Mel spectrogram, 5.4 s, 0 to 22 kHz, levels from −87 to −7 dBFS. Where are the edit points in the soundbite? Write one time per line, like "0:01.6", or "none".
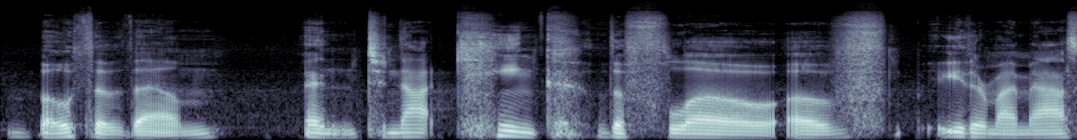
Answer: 0:01.8

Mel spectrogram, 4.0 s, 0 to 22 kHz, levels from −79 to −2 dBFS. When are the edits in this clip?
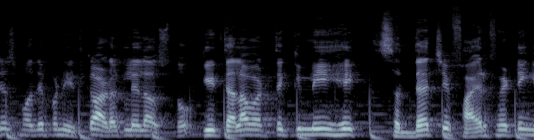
0:01.3

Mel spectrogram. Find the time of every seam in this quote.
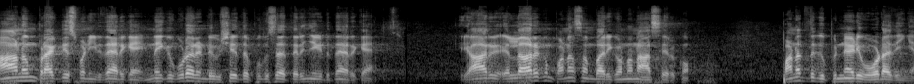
0:03.9

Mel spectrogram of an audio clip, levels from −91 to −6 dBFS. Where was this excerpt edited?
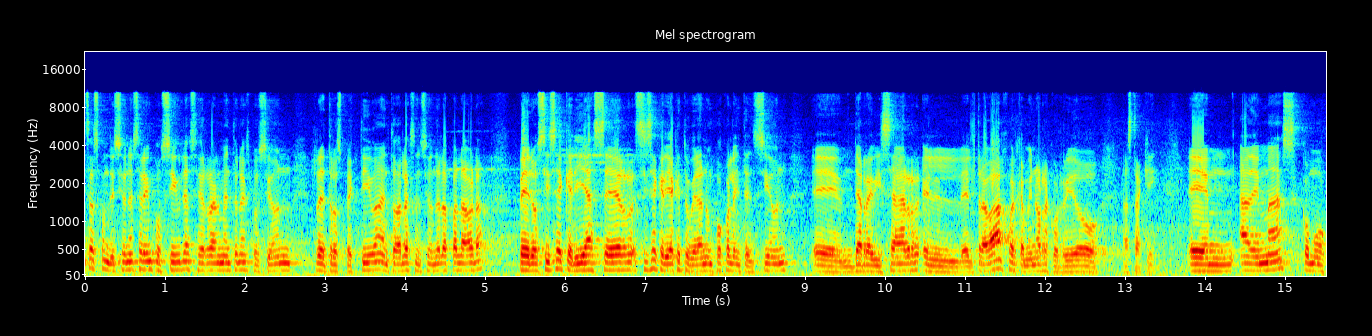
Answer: none

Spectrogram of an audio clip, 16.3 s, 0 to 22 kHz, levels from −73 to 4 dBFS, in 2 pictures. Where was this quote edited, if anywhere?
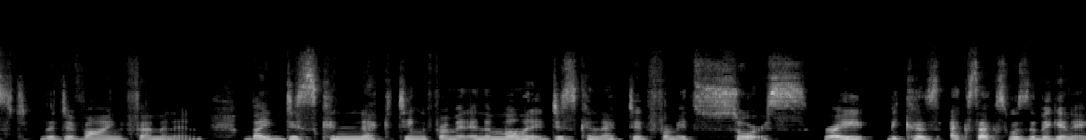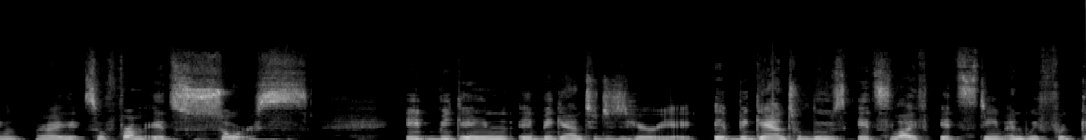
0:06.6
0:13.3

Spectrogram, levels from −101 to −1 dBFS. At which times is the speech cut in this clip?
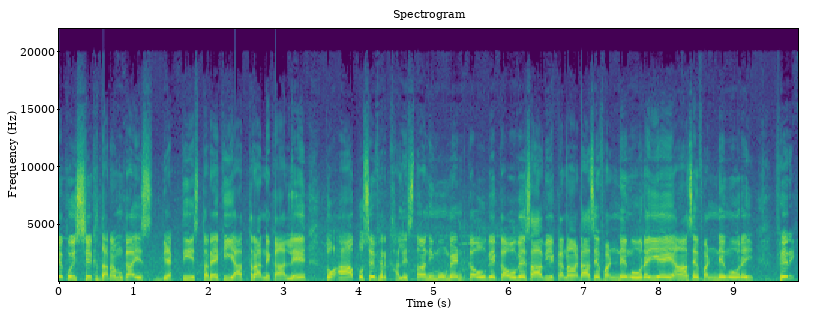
none

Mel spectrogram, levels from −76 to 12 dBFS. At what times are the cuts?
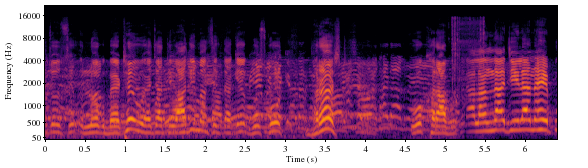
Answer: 0:05.4

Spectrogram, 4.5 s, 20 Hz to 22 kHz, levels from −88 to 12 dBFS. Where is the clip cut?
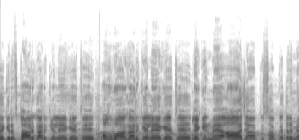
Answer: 0:01.5
0:02.9

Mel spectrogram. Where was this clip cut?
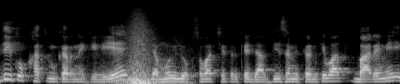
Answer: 0:01.4

